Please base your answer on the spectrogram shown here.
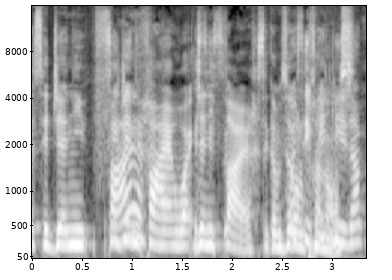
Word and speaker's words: Jennifer: Jennifer, c'est comme ça Ouais, qu'on le c'est vrai que prononce. les gens pensent des fois que je m'appelle Jenny mais non, Ou c'est Jennifer, tu sais, Ouais, il y a Jennifer.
